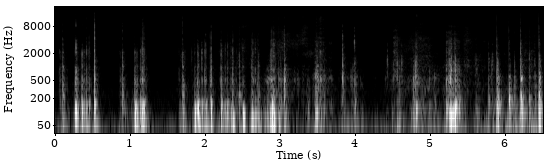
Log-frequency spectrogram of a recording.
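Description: Fingernails tap and scratch on the back and sides of a hollow cardboard Coca-Cola Funko Pop box with the figure inside. The result is a run of quick, dry, dull taps mixed with short scratchy rubbing; each tap dies away almost at once and carries mostly low, boxy thud with little brightness.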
